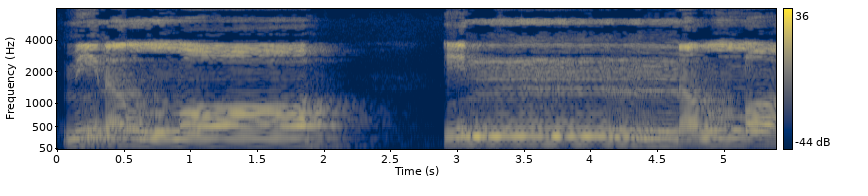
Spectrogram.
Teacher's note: ഇസ്മുൽ ജലാല അതിലുള്ള ലാമിന് തഫ് കൊടുക്കണം തടിപ്പിച്ച് സ്വരഭാരത്തോടെ ഉച്ചരിക്കുക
